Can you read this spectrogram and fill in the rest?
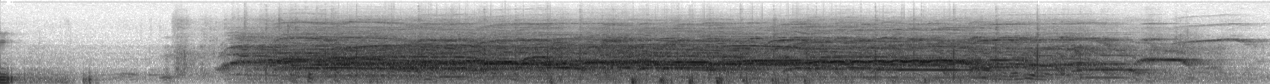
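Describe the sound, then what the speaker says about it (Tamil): A large audience at a Tamil film event erupts in loud shouting, whistling and cheering that swells and holds for several seconds before fading, following brief speech from the stage. "பேரை சொல்லாமலே இவ்வளோ கைத்தட்டலாம்"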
